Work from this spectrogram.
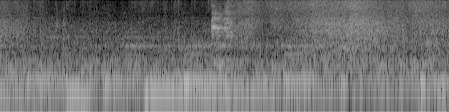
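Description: Beef ho fun noodles being stir-fried slowly in an iron wok on a home stove, a steady soft sizzle with faint scraping throughout, fairly quiet and without talk.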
